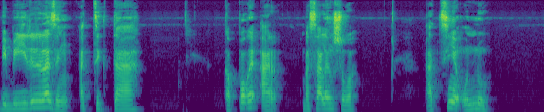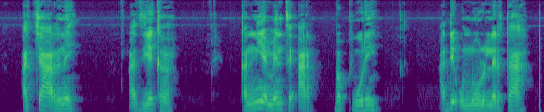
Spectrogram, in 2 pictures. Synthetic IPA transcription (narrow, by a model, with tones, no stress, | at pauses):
bi˨biː˨ɾɪ˦ɾɪ˦la˦zɪ˨ŋa̰˨ti˦ktaː˦ | ka˨pɔ˦ɣɪ˦ʔa˨ɾɪ̰˨ | ba˨sa˦lɪ˦n˦sʊ˦ɡɔ˦ | a˨tɪ˦ɲɛ˨ʔʊ˨nu˦˨ | a̰˨t͡ʃaː˨ɾɪ˦nɪ˦ | a̰˨zɪ˦ɛ˦ka˨ŋa˦ | ka˨nɪ˦ɛ˦˨mɪ̃˦ntɪ˨ʔa̰˨ɾɪ̰˨ | ba˨pu˨o˨ɾi˦ŋ | a̰˨dɪ˦ʔʊ˨nuː˦ɾʊ˨lɛ˦ɾɪ˦taː˦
